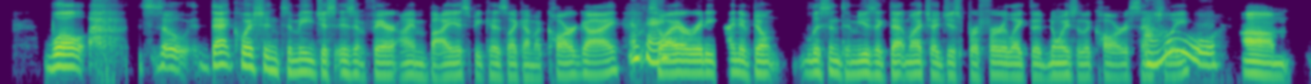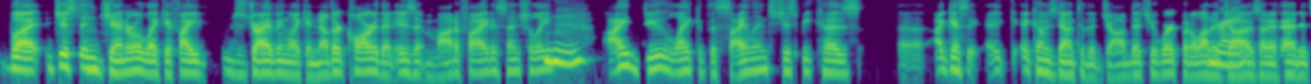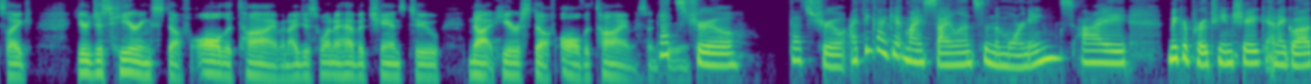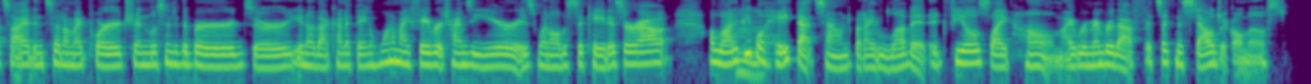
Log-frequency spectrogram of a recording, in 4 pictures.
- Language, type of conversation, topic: English, unstructured, What small rituals can I use to reset after a stressful day?
- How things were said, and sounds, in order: sigh; surprised: "Oh"; other background noise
